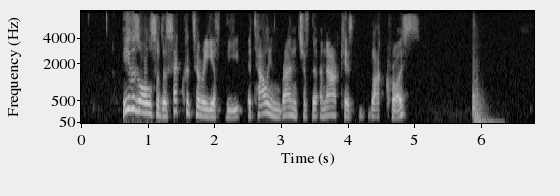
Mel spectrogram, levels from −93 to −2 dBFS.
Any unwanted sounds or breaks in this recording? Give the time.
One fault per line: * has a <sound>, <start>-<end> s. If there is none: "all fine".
* has a thud, 5.9-6.4 s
